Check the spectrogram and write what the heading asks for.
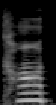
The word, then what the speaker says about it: quand: So we spoke about the D at the end of the word quand, and it becomes a T, quand il gèle.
